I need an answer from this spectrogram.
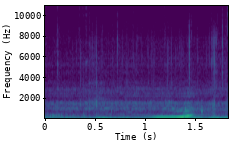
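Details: A single deep, tonal whale moan sweeps upward over about half a second, from low hum to higher pitch, heard underwater by a diver at a reef wreck off Costa Rica, loud enough to vibrate the chest; low underwater rumble behind.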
